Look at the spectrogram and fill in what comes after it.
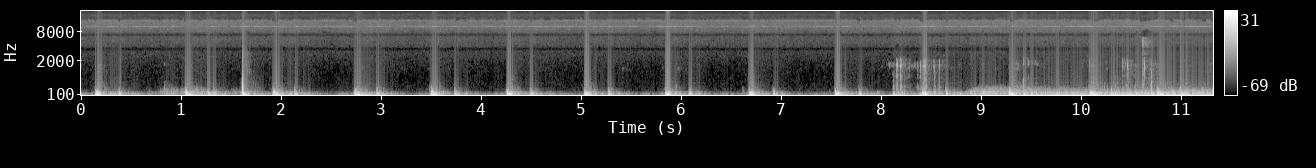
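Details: Male adult's own heart recorded by phone microphone over the auscultation sites: regular paired lub-dub thumps about 70 a minute, then rubbing and pressing noise from deliberate pushes at the end; normal heart sounds.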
